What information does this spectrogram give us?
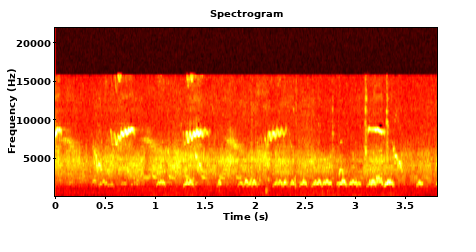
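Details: European bee-eaters passing over Hungary on a May morning, 10 May 2024, in large groups: many soft rolling trilled calls overlapping, with thin high notes from other birds and steady background hiss.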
